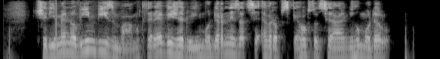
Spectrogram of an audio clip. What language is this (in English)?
Czech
